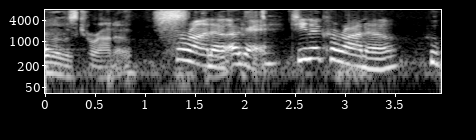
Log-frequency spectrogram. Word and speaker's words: Carano: It was Carano.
